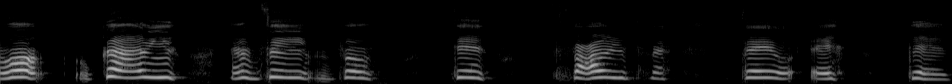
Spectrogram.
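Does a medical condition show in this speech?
Yes: cerebral palsy; from birth.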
